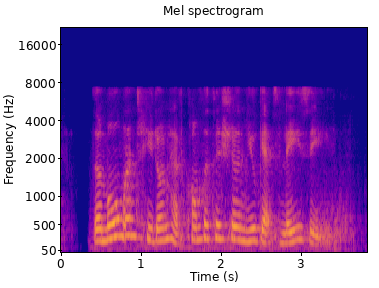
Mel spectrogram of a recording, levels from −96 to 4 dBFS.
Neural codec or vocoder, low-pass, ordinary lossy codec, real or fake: codec, 16 kHz, 4.8 kbps, FACodec; 7.2 kHz; none; fake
